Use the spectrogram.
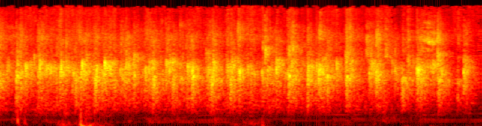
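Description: A crowd applauds steadily to welcome a speaker being introduced, many hands clapping in a dense, continuous patter that holds at a fairly even loudness throughout, with no voices rising above it.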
